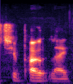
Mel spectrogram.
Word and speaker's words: Chipotle: I hear it called Chipotle as well. There's no accent on it, but that's the only way I've ever heard it pronounced is Chipotle.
